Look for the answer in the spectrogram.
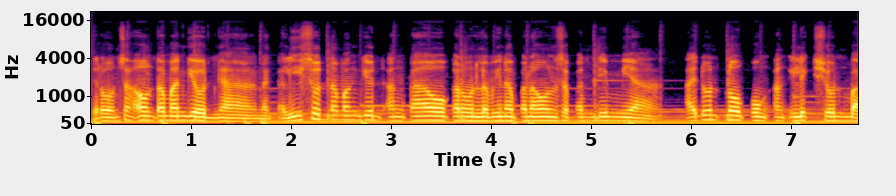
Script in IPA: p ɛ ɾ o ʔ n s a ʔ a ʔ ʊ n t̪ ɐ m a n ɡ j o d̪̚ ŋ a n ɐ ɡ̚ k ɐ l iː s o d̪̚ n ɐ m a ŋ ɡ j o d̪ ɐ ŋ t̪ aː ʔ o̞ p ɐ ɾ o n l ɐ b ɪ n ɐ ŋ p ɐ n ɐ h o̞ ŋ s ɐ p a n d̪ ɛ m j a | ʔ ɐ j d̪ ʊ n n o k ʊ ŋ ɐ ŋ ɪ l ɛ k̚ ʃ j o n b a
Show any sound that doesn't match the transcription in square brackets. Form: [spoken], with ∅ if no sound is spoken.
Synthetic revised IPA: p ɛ ɾ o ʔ n s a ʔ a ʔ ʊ n t̪ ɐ m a n ɡ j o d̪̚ ŋ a n ɐ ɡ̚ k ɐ l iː s o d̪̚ n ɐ m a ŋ ɡ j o d̪ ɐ ŋ t̪ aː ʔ o̞ [k] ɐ ɾ o n l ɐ b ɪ n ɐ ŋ p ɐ n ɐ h o̞ [n] s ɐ p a n d̪ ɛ m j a | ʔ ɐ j d̪ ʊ n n o k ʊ ŋ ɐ ŋ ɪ l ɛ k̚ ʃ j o n b a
